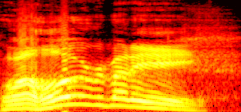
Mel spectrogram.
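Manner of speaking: very loud, showy radio announcer voice. Asked by a co-host to do a quick ad, doing a radio voice. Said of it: "Do your best, uh, radio voice".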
